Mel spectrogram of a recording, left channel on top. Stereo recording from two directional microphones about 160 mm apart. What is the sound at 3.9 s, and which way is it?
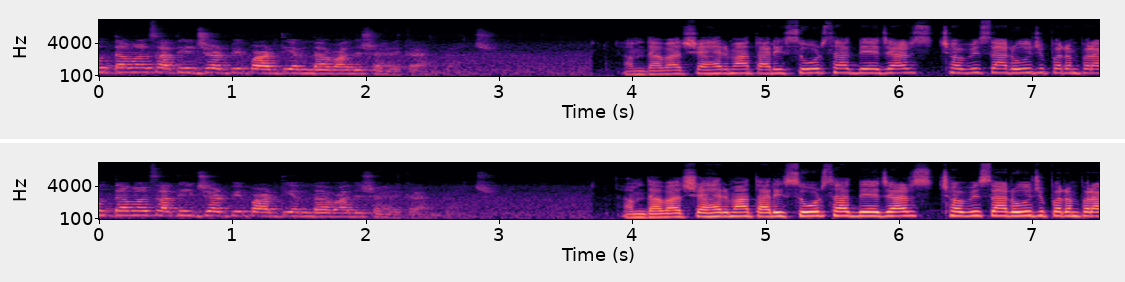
Speech, 30° right (ahead or behind).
